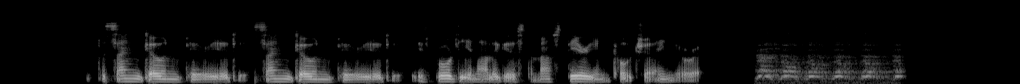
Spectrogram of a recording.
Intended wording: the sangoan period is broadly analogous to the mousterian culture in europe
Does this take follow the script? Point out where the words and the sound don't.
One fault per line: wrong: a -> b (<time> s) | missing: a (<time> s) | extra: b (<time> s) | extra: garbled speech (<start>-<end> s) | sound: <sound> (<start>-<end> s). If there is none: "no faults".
extra: sangoan period (2.5 s)
missing: to (5.2 s)
sound: bark (7.5-9.1 s)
